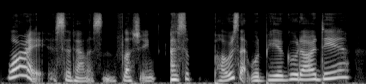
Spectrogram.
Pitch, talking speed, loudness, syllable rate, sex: 230 Hz, 195 wpm, -18 LUFS, 5.7 syllables/s, female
